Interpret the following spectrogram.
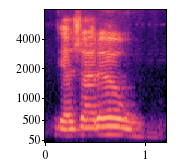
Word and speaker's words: viajarão: E o futuro? Futuro não é lá na frente? Então, a sílaba forte está lá na frente. Viajarão. Viajarão.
